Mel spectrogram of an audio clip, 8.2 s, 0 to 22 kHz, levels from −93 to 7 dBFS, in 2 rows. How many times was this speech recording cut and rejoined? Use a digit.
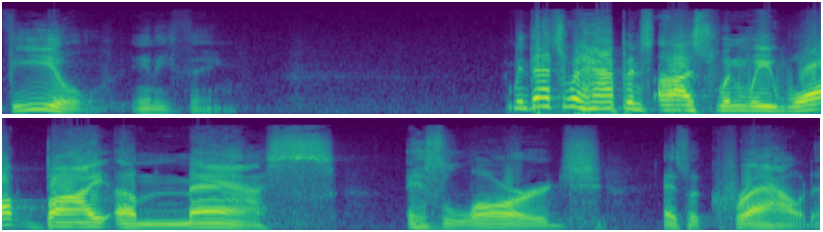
1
